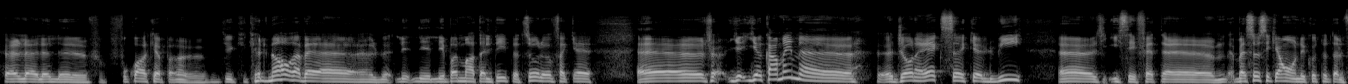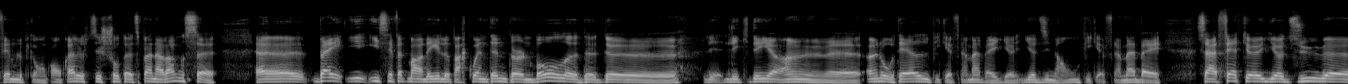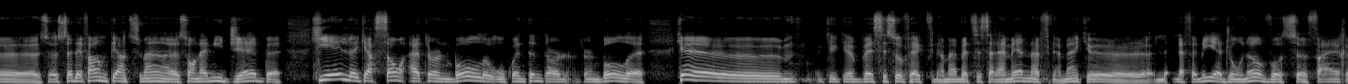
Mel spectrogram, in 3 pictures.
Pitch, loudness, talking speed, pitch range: 130 Hz, -26 LUFS, 205 wpm, 115-150 Hz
